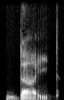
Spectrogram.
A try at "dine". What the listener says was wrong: Yes, no, don't say died. If you say died, that is the past verb of die. Die, it means you don't live on earth anymore. You already died. Die, D-I-E. No, this is dying. N, dying, dying. Đánh cái n để âm n luôn.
